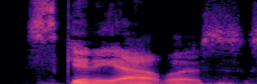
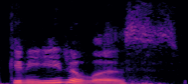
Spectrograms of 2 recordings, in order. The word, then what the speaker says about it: Skaneateles: So it's Skaneateles. – See? So most people think it's Skaneateles, right? Not Skaneateles. That's, I made that mistake until the last day that I thought, no, now I know how to pronounce it.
